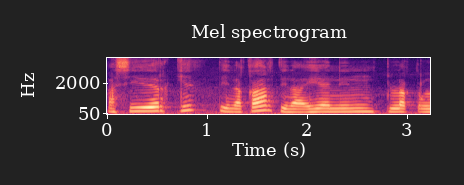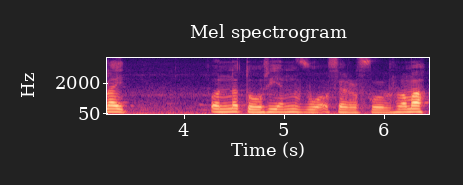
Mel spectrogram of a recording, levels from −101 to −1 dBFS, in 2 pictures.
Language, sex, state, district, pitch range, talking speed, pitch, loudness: Mizo, male, Mizoram, Aizawl, 150-175 Hz, 205 wpm, 165 Hz, -18 LUFS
